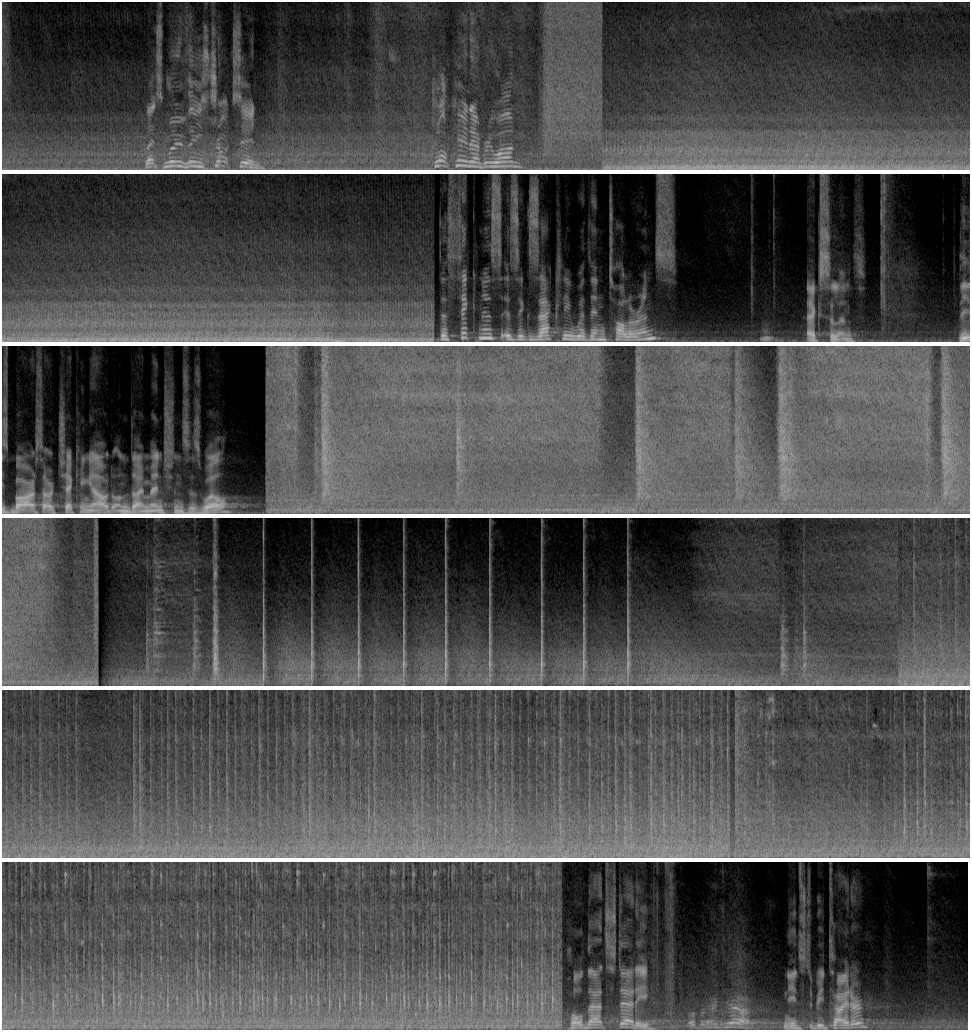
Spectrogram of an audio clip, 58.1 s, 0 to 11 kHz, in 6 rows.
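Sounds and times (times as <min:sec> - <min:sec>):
truck engine running: 0:00.0 - 0:05.4, 0:06.0 - 0:14.0, 0:38.0 - 0:54.0
steady hiss: 0:03.7 - 0:06.0.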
